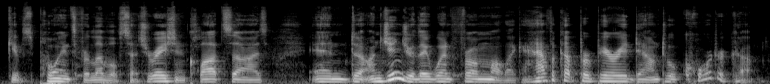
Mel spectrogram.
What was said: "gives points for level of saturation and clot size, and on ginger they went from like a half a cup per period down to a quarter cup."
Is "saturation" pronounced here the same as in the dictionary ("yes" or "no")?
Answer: no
